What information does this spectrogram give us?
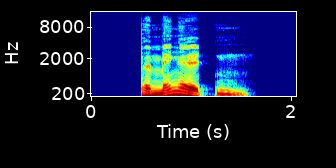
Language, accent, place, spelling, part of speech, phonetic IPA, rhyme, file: German, Germany, Berlin, bemängelten, adjective / verb, [bəˈmɛŋl̩tn̩], -ɛŋl̩tn̩, De-bemängelten.ogg
- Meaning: inflection of bemängeln: 1. first/third-person plural preterite 2. first/third-person plural subjunctive II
